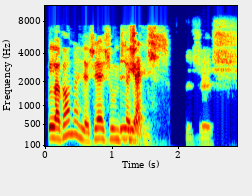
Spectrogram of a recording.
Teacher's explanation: Llegeix, and it's voiced, probably because it's between two vowels here.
